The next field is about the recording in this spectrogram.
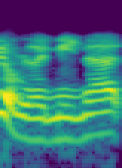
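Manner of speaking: plain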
